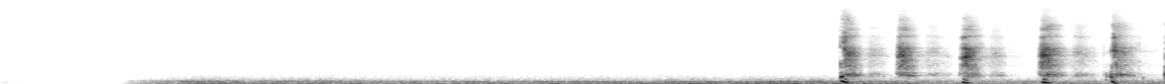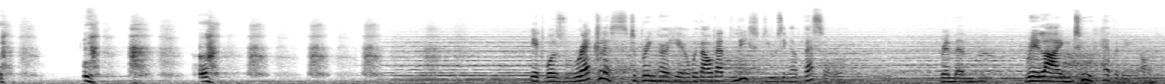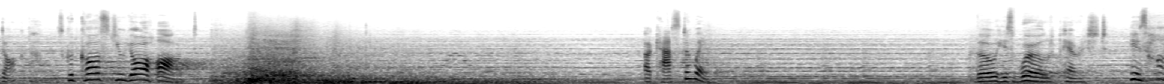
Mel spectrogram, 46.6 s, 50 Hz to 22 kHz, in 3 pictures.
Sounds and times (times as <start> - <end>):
Music: 11.2 - 46.5
Speech: 22.6 - 26.8, 28.1 - 33.7, 39.7 - 40.7, 44.0 - 46.5.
